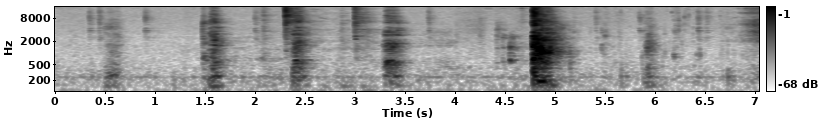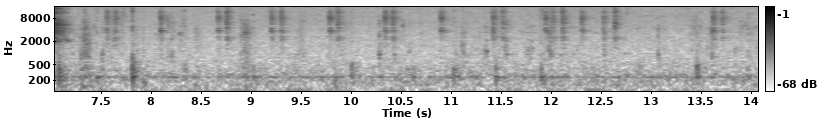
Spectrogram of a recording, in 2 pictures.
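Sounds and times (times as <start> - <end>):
dog coughing: 1.4 - 3.7, 4.4 - 5.3.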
